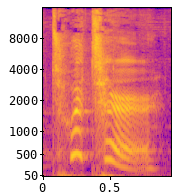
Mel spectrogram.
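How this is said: The middle sound is a crisp double T. The speaker calls it right. "It's a double T"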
